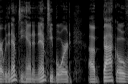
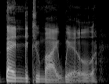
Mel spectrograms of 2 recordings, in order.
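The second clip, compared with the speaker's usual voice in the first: very slow put-on villain voice, every word drawn out; 2 semitones lower, 4 dB louder than usual. Asked for their best impression, says a line in a Jafar voice. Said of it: "that was an impression of Baker doing a Jafar impression".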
